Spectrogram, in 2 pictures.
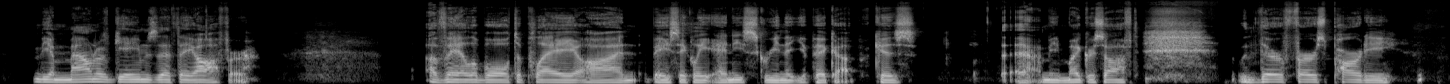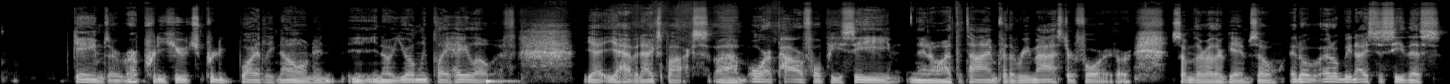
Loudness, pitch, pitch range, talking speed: -20 LUFS, 105 Hz, 100-110 Hz, 150 wpm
